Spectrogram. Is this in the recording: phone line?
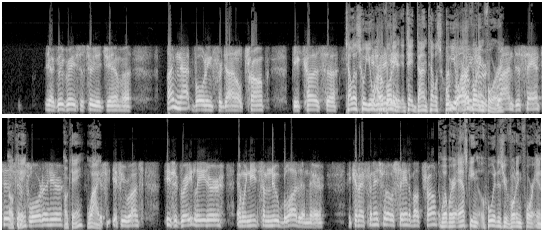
yes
